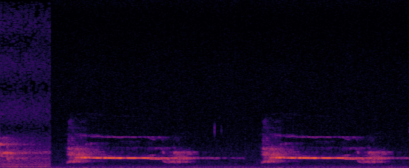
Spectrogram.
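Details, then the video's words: A Yorkshire Terrier gives two drawn-out howls about three seconds apart. Each begins with a rough burst, then settles into a steady, thin, whining tone that fades out. A brief noisy sound comes before the first howl. "Yorkshire Terrier Howling | Yorkie Howling Sounds"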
